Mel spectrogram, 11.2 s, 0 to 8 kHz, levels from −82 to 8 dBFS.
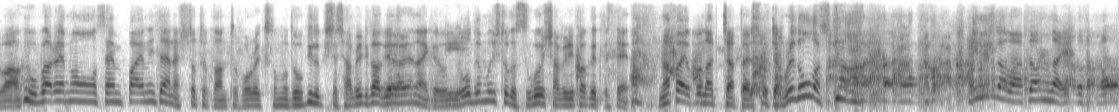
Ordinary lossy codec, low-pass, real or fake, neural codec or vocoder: Opus, 32 kbps; 7.2 kHz; fake; codec, 16 kHz, 0.8 kbps, ZipCodec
